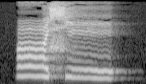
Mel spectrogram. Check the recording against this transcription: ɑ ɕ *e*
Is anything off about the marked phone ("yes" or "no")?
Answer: no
